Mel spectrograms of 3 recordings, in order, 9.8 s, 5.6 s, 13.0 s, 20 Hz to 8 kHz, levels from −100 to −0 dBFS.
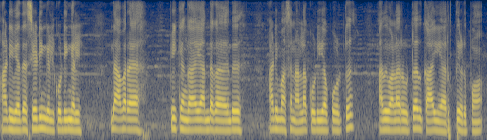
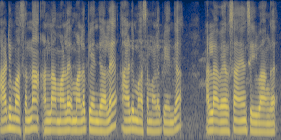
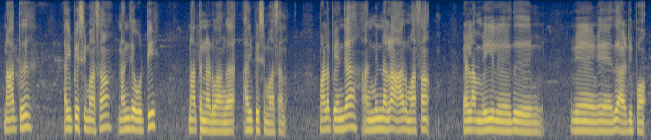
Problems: background conversations at intervals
